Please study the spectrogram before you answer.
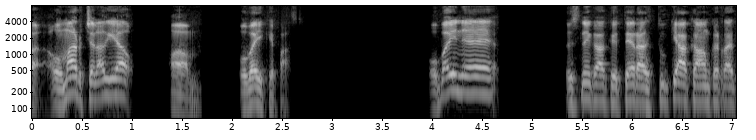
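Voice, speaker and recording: A man's voice: mid-range voice, gravelly. A man giving an informal religious lecture, explaining Arabic hadith and asking rhetorical questions. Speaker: religious preacher.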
